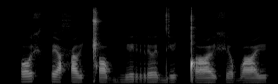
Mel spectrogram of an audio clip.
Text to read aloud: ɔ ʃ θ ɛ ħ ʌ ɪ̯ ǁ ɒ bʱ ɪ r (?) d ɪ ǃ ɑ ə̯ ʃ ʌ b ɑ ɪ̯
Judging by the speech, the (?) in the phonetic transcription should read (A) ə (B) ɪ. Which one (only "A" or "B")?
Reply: A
